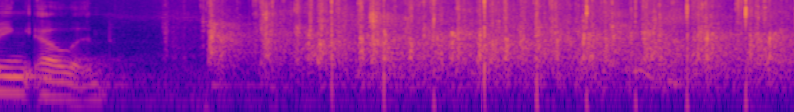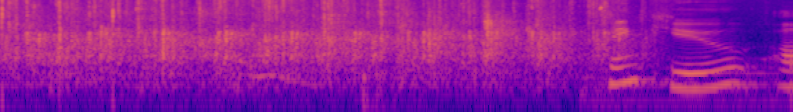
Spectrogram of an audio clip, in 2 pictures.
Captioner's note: applause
